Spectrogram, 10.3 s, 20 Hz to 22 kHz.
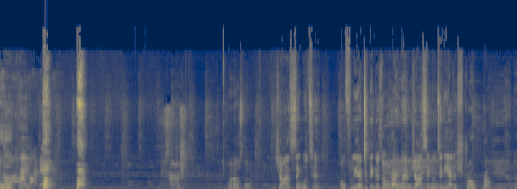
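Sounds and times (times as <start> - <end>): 
speech: 0.2 - 1.1, 4.6 - 10.3
dog barking: 0.8 - 1.9.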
